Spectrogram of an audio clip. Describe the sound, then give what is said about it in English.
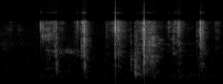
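A Taramucha tarot deck being shuffled by hand, a quick series of crisp, papery riffles and slaps, each burst short and sharp, alone and fairly quiet. “I am shuffling my Taramucha deck.”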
